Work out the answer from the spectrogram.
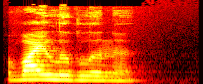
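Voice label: "вайлывлыны", Komi, female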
